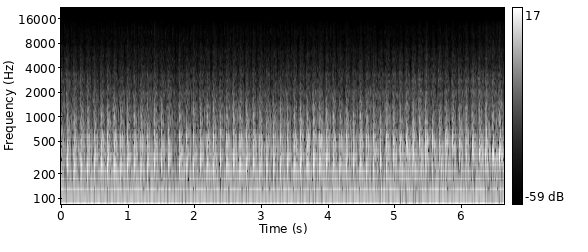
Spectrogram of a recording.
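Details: Yamaha YFZ 478 hybrid (WR450 engine) ATV, cold hard start with choke pulled, fuel and key on: choppy chugging cranking pulses about three a second for far too long before it finally fires.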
